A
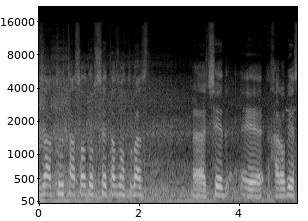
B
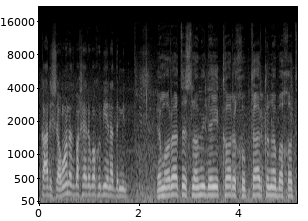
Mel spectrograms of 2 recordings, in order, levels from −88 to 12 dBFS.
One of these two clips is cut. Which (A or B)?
B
